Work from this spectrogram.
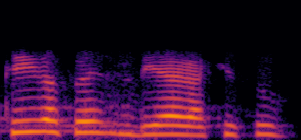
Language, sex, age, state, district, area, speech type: Assamese, female, 18-30, Assam, Dibrugarh, rural, conversation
